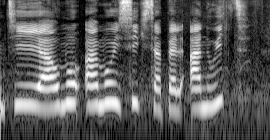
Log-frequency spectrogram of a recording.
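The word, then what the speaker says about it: Annuit: Et à savoir qu'il y a un petit hameau ici qui s'appelle Anuit. Ça s'écrit A2N-U-I-T, ça sonne comme Inuit.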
